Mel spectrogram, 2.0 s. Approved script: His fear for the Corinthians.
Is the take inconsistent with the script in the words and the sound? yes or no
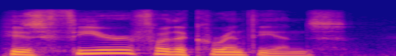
no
